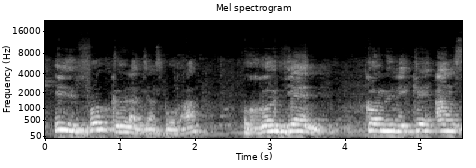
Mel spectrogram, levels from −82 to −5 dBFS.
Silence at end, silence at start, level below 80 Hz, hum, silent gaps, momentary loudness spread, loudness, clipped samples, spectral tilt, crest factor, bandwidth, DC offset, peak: 0 s; 0 s; -40 dBFS; none; none; 12 LU; -15 LUFS; under 0.1%; -8.5 dB/octave; 12 dB; 7.6 kHz; under 0.1%; -4 dBFS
